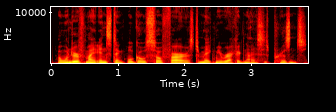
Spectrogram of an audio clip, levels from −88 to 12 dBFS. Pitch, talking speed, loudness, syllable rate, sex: 85 Hz, 250 wpm, -21 LUFS, 6.3 syllables/s, male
